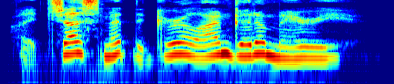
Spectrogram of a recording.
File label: Girl Im Gonna Marry, Adult Phrase, 1 boy, 11 yrs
